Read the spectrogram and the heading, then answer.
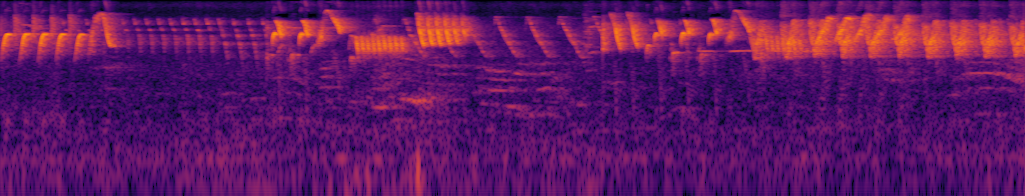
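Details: Black-throated canary singing a dense, very high song of rapid chirp series, buzzy trills and a sustained fast rattle of repeated notes, loud and nearly continuous.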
